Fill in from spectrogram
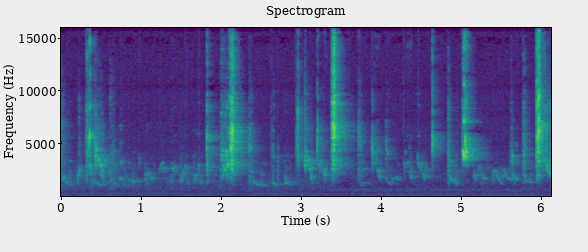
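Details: Budgerigars giving continuous high warbling chatter, mixing quick descending chirps with louder sharp squeaks roughly every second or so, over a faint steady low hum.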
